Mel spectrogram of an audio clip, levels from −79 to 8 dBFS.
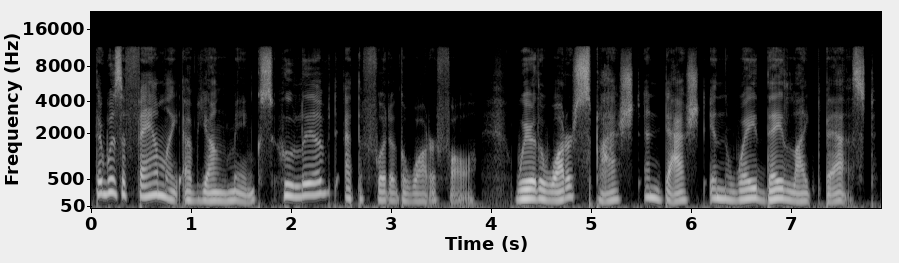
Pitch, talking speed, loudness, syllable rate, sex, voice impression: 140 Hz, 205 wpm, -20 LUFS, 5.1 syllables/s, female, feminine, slightly gender-neutral, very adult-like, middle-aged, thin, slightly tensed, slightly powerful, slightly dark, hard, clear, fluent, slightly raspy, cool, very intellectual, refreshing, sincere, calm, friendly, reassuring, unique, very elegant, slightly wild, slightly sweet, lively, kind, slightly intense, slightly sharp, slightly light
